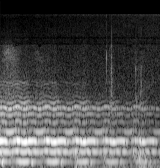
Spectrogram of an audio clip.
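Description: A steady held tone with several overtones, slowly fading, in the pause between sung lines of a naat.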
